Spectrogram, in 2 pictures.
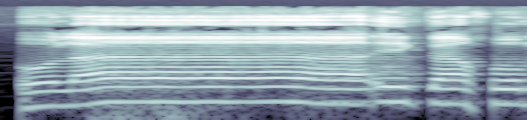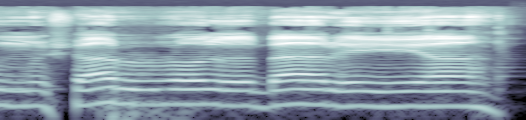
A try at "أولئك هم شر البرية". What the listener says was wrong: Nah, ra di sini ditekan lagi karena dia bertasydid. Kemudian ya tasydid itu harus ditekan ya supaya tidak sama dengan ghunnah ataupun dikhawatirkan menjadi ghunnah. Contohnya ulaika hum syarrul bariyah. Bariyah.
